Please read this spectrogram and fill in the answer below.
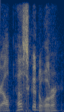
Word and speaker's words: El Pescador: El Pescador, am I pronouncing that right? Yes, you are.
